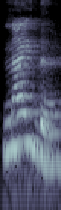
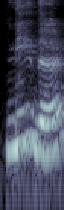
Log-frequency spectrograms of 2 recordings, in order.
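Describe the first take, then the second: First: "neither" as nye-ther; alternative pronunciation. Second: "neither" as nee-ther; long ee in "neither"; alternative pronunciation. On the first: Teacher showing the other accepted "neither", said nye-ther. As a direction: eye diphthong in "neither". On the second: Teacher showing one accepted "neither", said nee-ther. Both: Shown as a demonstration. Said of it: "ये सारे प्रोनंसिएशंस correct".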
